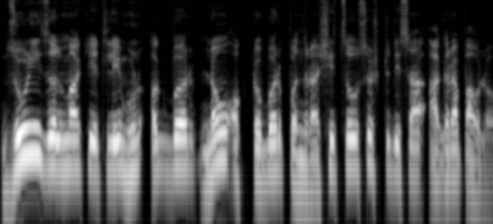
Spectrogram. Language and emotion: Goan Konkani, neutral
